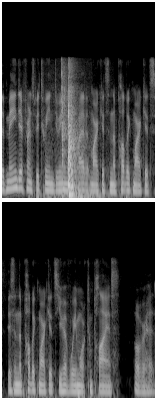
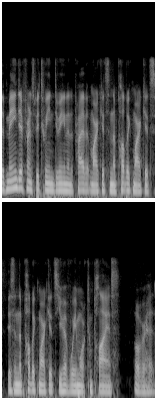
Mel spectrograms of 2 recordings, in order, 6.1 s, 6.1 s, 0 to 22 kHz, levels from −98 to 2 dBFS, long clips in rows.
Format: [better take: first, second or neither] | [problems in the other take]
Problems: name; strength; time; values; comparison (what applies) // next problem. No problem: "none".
second | background sound (Slam / Wood); 3 dB above the speech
